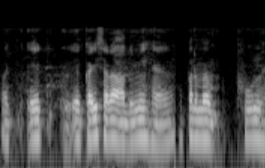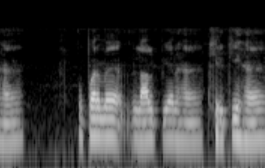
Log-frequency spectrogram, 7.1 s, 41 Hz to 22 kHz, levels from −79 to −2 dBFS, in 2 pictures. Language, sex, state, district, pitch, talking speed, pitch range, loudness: Hindi, male, Bihar, Jahanabad, 120 Hz, 145 wpm, 115-125 Hz, -26 LUFS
